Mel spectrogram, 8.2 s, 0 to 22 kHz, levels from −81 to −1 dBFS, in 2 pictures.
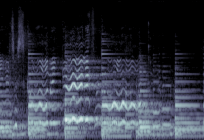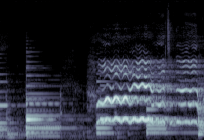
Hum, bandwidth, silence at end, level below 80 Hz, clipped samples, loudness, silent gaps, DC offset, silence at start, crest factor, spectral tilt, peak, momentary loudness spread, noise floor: none; 12.5 kHz; 0 s; -68 dBFS; under 0.1%; -18 LUFS; none; under 0.1%; 0 s; 16 dB; -5 dB/octave; -2 dBFS; 17 LU; -47 dBFS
